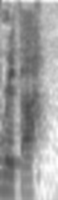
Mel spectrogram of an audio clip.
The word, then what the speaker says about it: Riva: I read the whole book pronouncing it in my head as River. – And then I heard her talk about the book at the Stylist Literary Festival and she pronounced it as river.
